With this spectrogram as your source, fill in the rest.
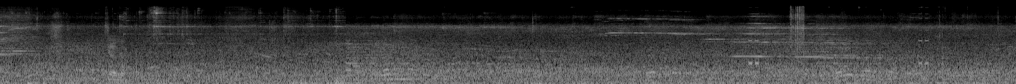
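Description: A luggage trolley rolls along with rattling wheels.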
